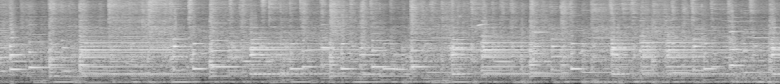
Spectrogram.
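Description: Live jazz quartet playing: a quick line of bright pitched notes over a walking double bass and a drum kit.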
